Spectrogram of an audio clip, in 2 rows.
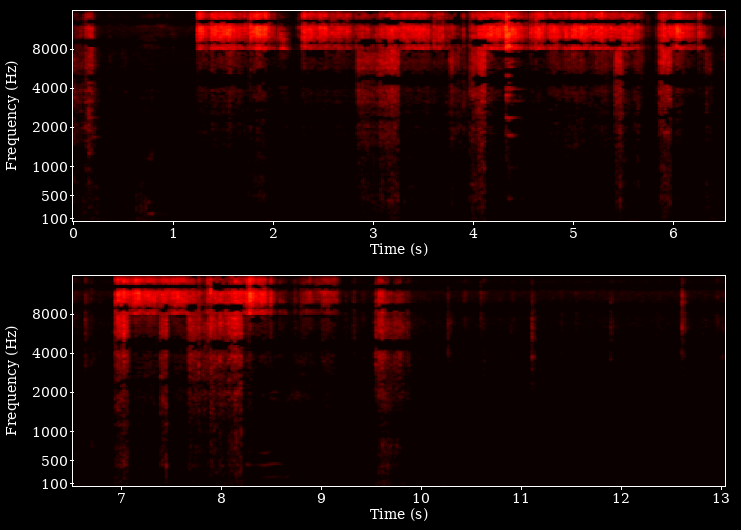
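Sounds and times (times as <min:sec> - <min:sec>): packaging rustling: 0:07.0 - 0:08.5.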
